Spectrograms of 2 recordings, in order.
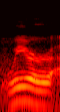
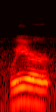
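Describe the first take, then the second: No difference in how they are said.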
